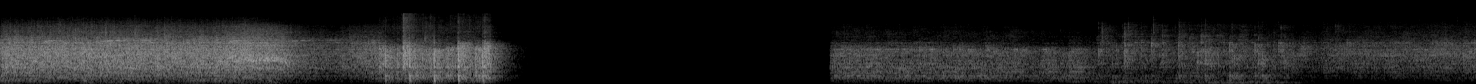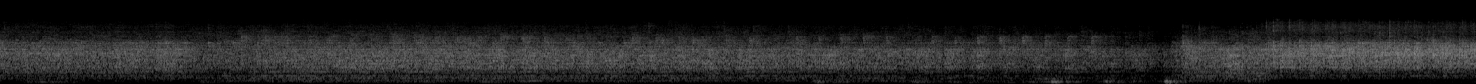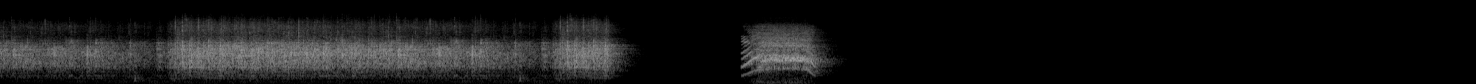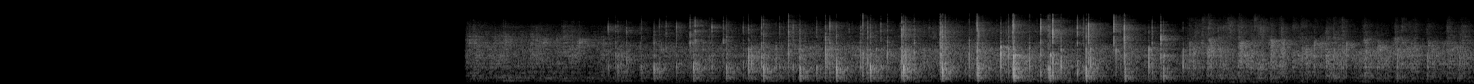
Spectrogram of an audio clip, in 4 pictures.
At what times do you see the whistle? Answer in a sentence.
You can't hear the whistle here.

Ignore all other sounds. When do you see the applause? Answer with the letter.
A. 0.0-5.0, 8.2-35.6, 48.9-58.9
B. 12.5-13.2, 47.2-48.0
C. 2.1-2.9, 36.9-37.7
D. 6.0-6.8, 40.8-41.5
A.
